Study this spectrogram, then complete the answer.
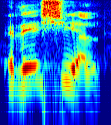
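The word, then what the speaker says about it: racial: अब देखो, यदि सी के आगे आई ए हो तो सी का उच्चारण श होता है। क्या होता है? श होता है। क्या लिखा हमने? सोशल, सोशल, सोशल। तो यहाँ पे शल हो रहा है, सोशल, है ना? देख रहे हो? रेशियल, रेशियल, देख पा रहे हो?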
